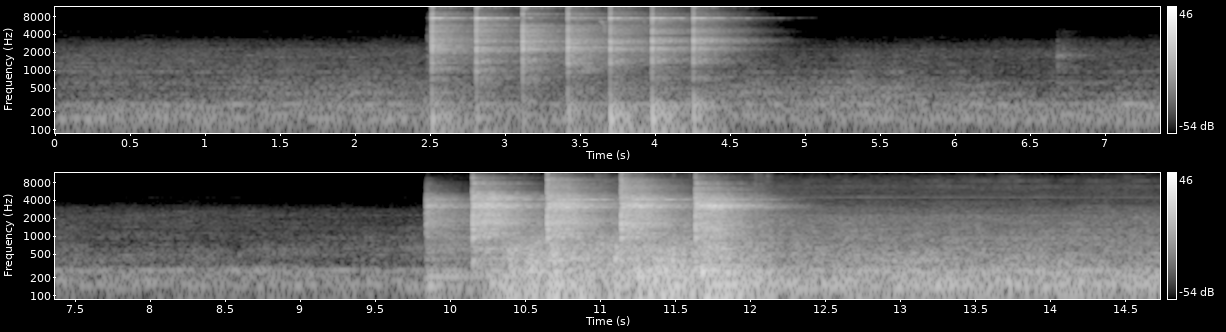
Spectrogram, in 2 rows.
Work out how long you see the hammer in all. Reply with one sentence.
The hammer can be heard for 4 seconds in total.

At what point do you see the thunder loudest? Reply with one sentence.
The loudest moment of the thunder is at 12 seconds.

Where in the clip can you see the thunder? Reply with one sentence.
You can hear the thunder from 10.3 to 12.2 s.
